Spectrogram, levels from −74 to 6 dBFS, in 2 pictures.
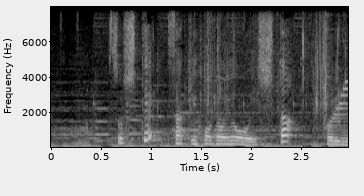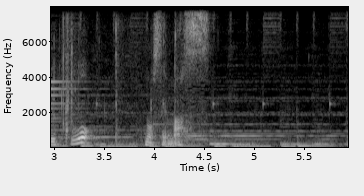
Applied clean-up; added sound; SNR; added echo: none; none; none; none.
